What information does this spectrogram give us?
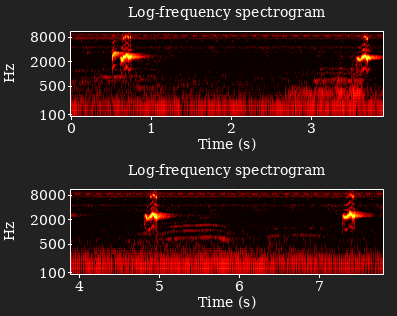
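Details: Sooty-headed bulbul calling in a lure recording for attracting wild bulbuls: four short, sharp chirps spaced irregularly, one to three seconds apart, the first doubled, with near silence between.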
